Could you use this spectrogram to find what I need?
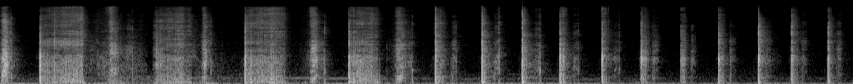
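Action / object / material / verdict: tap / melamine foam block poked with a wooden toothpick / melamine foam / none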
